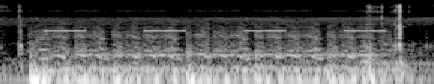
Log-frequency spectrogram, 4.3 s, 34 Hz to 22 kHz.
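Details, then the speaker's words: 1992 Acura Integra, sat over 5 years; new distributor and starter fitted, fresh gas added. Starter churns under a beeping door chime with a brief stumble that never catches; crank no-start. Owner suspects no fuel pump. "I might not have a fuel pump. I know you're tired, baby."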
